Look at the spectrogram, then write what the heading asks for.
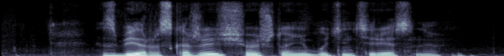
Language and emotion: Russian, neutral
